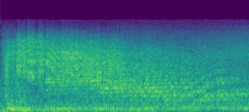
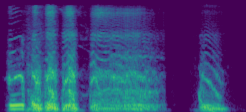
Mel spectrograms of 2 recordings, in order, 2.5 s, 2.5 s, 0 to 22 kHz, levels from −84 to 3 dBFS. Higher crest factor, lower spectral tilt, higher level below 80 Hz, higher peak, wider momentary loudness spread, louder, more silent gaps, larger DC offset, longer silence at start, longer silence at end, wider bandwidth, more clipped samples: about the same, 14 dB vs 18 dB; second, -4.5 dB/octave vs -6 dB/octave; first, -30 dBFS vs -42 dBFS; first, 0 dBFS vs -4 dBFS; second, 7 LU vs 12 LU; first, -12 LUFS vs -21 LUFS; second, none vs 1.84-1.88 s; first, 0.4% vs under 0.1%; about the same, 0 s vs 0.05 s; second, 0 s vs 0.2 s; second, 11 kHz vs 18 kHz; neither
